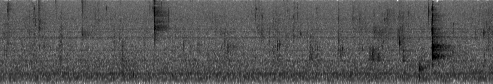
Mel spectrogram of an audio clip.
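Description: Close-miked wet chewing and mouth sounds of someone eating cheesy spaghetti casserole, with scattered small smacks and clicks, a sharper one about three seconds in and another near the end. A faint steady hum runs underneath.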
